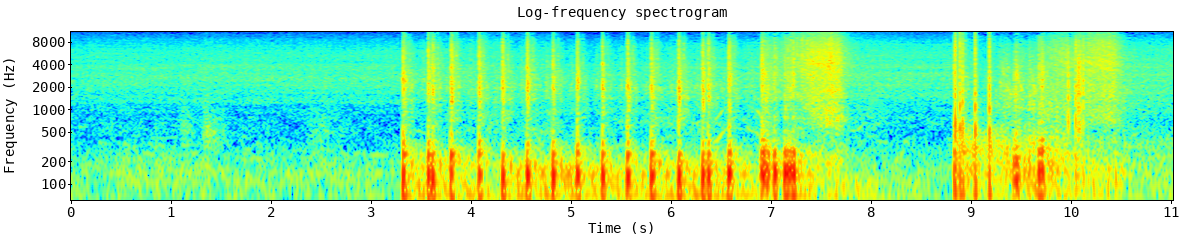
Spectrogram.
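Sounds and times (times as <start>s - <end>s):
hiss of fireworks fountains: 0.0s - 11.0s
fireworks battery firing shots: 3.2s - 11.0s.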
